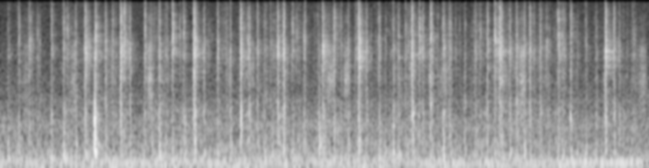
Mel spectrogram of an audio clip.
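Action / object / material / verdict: tap / laptop keyboard, plastic keys / plastic / none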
